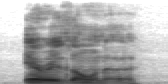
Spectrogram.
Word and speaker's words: Arizona: Sad note, why do we pronounce it Arizona when it's A-R-I, not A-I-R? Well, it is pronounced Arizona in English. In a dictionary, when it breaks it down to syllables, it is E-R-A-I-Zona. We are pronouncing it right, it's just that it's not spelt the way we pronouncing it.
